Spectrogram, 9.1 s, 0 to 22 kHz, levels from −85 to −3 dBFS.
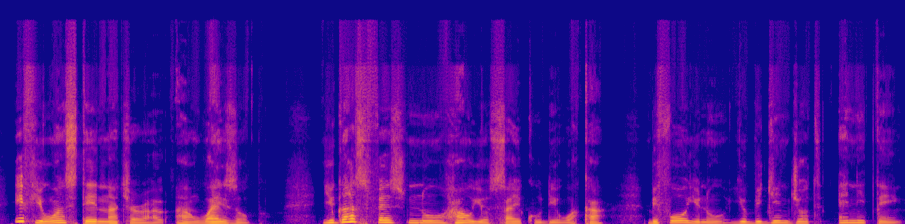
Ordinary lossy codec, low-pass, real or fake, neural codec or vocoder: none; none; fake; vocoder, 48 kHz, 128 mel bands, Vocos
